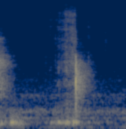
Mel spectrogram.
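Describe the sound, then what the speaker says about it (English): A knife rough-chops firm onions for homemade fajitas, with a single sharp chop landing on the cutting board amid soft, faint handling noise and quiet kitchen background. "and again a rough chop"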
